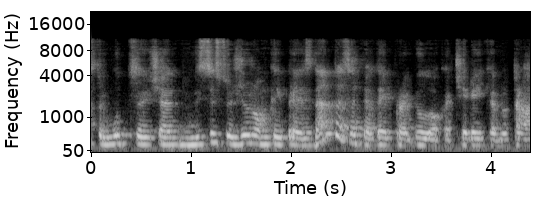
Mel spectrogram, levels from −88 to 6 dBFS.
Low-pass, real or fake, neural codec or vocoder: 10.8 kHz; fake; vocoder, 44.1 kHz, 128 mel bands, Pupu-Vocoder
